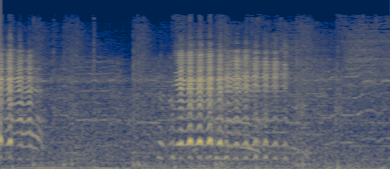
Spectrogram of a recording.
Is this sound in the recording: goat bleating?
yes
